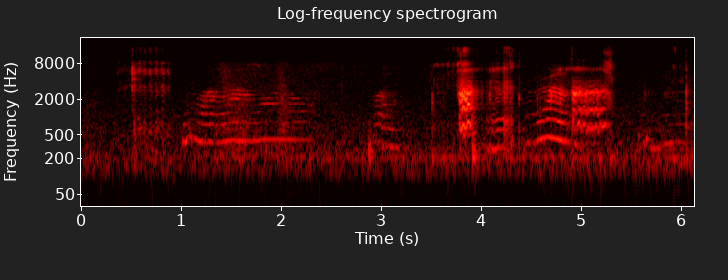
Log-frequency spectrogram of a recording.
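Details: Three Persian cats, impatient and wanting a toy held up out of reach, give drawn-out harmonic meows, one long and level, others short and bending, with a few loud sharp clicks and thumps between calls.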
